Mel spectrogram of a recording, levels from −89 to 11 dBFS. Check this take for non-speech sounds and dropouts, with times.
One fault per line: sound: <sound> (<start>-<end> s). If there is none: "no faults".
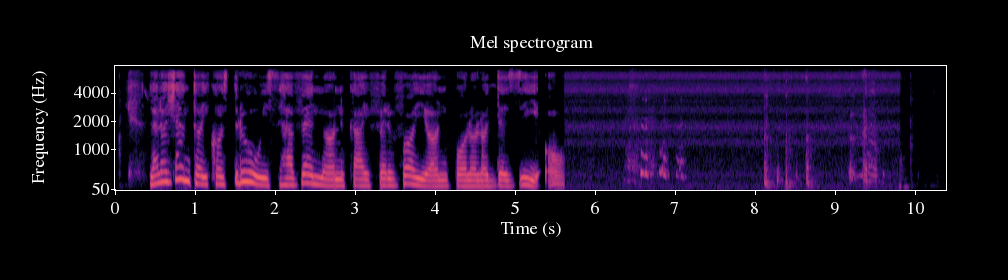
sound: laugh (6.4-7.2 s)
sound: cough (8.1-9.7 s)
